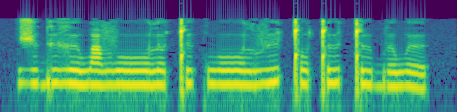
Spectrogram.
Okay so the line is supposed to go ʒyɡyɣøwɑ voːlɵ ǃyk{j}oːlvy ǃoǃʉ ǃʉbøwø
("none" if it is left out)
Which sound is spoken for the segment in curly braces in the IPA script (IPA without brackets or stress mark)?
w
